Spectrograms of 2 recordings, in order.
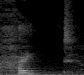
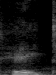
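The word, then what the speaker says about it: height: ठीक, इसी तरह से इसको बोलते हैं हाइट, हाइट, हेट नहीं, हाइट।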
